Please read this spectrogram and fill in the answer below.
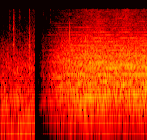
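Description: Quiet car-cabin noise cut off abruptly about half a second in, then a steady hiss of room noise in a large hall fades in and holds.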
